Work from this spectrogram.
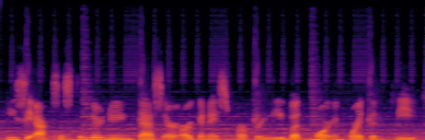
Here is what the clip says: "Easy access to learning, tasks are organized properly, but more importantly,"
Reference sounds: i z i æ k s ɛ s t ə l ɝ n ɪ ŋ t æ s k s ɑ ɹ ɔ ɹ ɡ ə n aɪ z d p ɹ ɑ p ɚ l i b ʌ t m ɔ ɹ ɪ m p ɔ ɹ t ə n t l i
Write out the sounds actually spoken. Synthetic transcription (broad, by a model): i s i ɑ k s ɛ s t ə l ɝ n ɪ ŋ t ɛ s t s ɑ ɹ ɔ ɹ ɡ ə n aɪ s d p ɹ ɑ p ɚ l i b ʌ t m ɔ ɹ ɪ m p ɔ ɹ t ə n t l i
